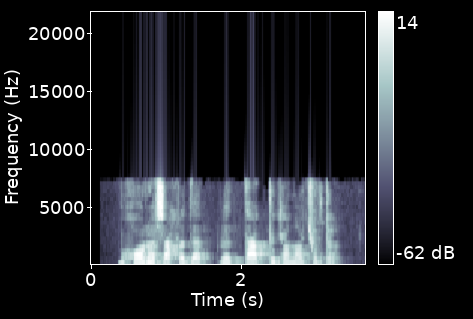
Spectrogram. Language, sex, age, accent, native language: Uzbek, female, 18-24, Xorazm, Uzbek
